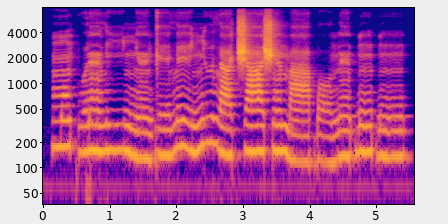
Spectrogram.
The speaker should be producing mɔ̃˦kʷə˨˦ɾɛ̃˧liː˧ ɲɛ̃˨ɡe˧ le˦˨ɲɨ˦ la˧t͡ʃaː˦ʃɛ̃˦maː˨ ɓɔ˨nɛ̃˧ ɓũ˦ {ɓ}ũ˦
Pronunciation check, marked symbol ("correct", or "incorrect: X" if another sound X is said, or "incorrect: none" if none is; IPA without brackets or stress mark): correct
